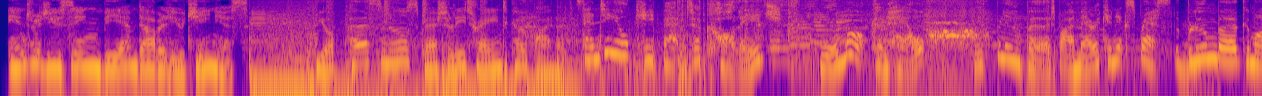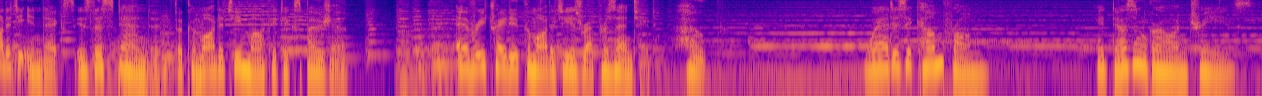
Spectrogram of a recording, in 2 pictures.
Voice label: Commercial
